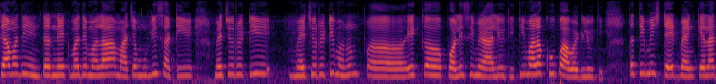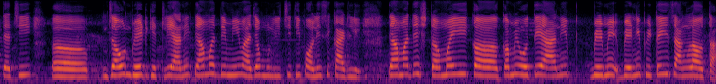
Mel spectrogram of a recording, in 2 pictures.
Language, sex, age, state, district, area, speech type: Marathi, female, 18-30, Maharashtra, Buldhana, rural, spontaneous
